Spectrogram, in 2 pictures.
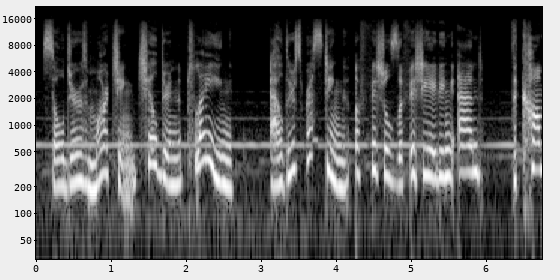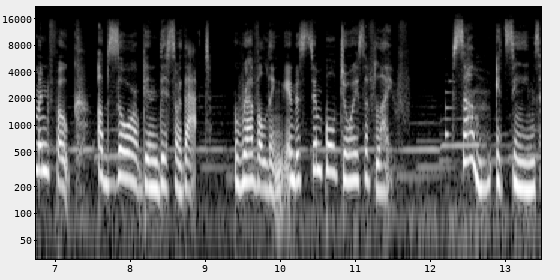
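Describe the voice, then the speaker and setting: An ancient immortal from a video game, acted by a woman, gracious and wistful in a fairly high voice. She speaks with poetic, serene eloquence over soft background music. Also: close to an everyday voice.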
